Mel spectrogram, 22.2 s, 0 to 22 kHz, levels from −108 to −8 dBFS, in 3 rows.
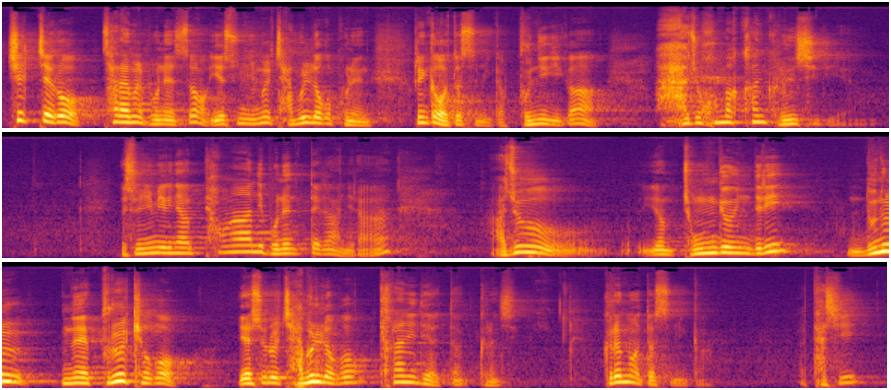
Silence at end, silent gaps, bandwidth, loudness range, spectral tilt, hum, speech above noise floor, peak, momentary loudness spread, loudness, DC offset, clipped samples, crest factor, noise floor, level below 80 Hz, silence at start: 0.2 s; none; 19 kHz; 7 LU; -4.5 dB/octave; none; 37 dB; 0 dBFS; 17 LU; -19 LUFS; under 0.1%; under 0.1%; 20 dB; -56 dBFS; -52 dBFS; 0.05 s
